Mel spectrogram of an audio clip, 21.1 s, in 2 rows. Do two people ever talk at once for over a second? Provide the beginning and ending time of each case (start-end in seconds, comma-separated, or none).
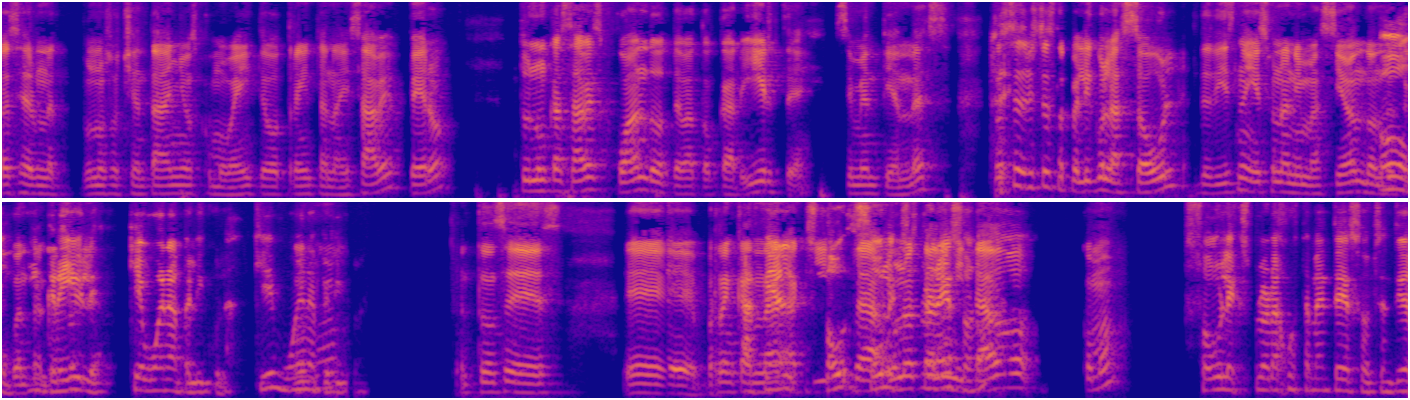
16.1-18.0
